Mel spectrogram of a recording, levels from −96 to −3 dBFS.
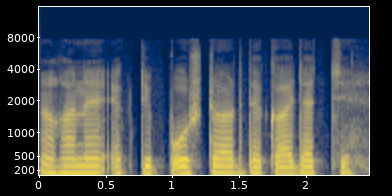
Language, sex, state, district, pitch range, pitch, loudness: Bengali, male, Assam, Hailakandi, 140-150 Hz, 145 Hz, -15 LUFS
